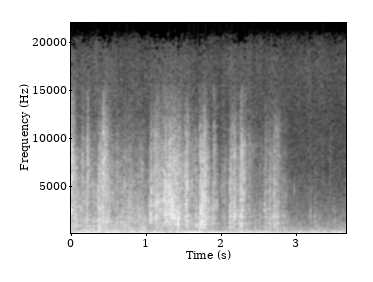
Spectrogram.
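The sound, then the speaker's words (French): Paper crinkles faintly as a purse is wrapped in it, with soft, irregular rustling bursts over a steady low background hum. “Maintenant, prenez votre bourse et enveloppez-la dans ce papier.”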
